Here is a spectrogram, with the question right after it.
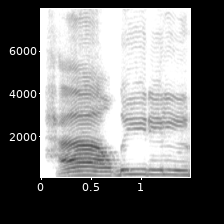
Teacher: हा इसको हलक से अदा करेंगे।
